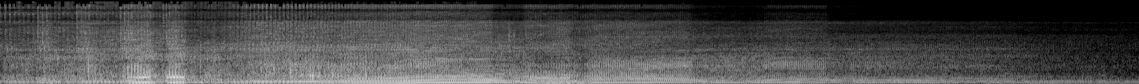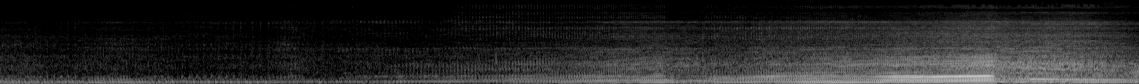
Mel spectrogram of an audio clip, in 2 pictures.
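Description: Yamaha 225DX Tri-Moto three-wheeler engine with a Wiseco piston runs close by. It revs loudly at first, drops to a low idle in the middle, then revs up again near the end.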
